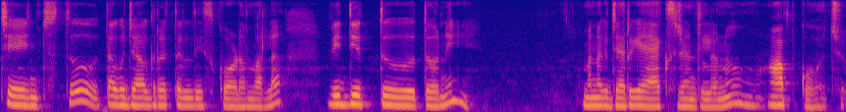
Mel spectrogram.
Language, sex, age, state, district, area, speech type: Telugu, female, 30-45, Andhra Pradesh, Visakhapatnam, urban, spontaneous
